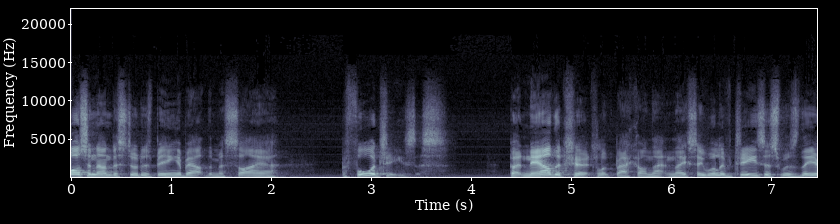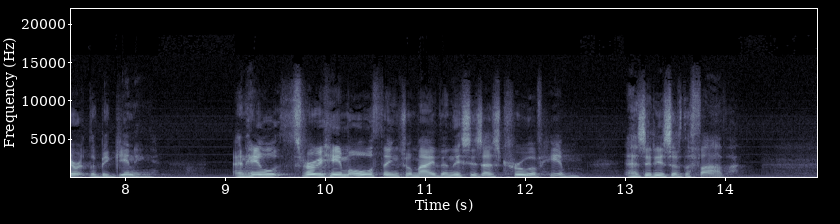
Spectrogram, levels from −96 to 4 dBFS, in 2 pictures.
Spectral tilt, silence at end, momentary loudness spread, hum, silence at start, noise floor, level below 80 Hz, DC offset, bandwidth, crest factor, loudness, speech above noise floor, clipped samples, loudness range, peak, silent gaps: -3.5 dB/octave; 0.8 s; 12 LU; none; 0 s; -61 dBFS; -64 dBFS; under 0.1%; 15 kHz; 24 dB; -30 LUFS; 30 dB; under 0.1%; 5 LU; -8 dBFS; none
